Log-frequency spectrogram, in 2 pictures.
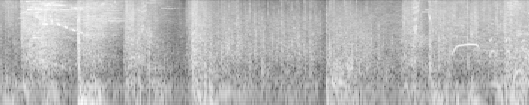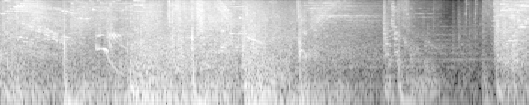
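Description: Game characters clash with blasts, zaps and impacts in a fast battle.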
